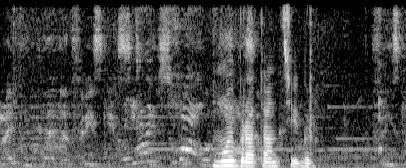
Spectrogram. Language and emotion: Russian, neutral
